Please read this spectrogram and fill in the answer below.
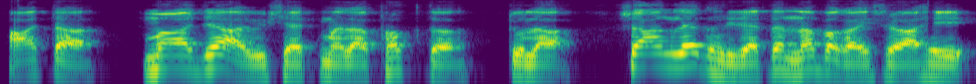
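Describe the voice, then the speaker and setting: A man's voice: medium pitch, expressive, moderate pace, lo-fi sound, lightly acted. A man voicing a dejected, tender father in his fifties in an audio storybook.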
